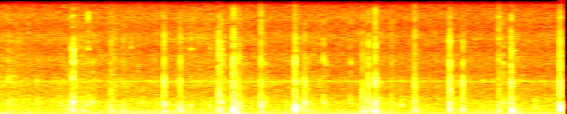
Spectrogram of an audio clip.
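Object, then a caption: Glossy plastic cosmetics pouch. Long polished fingernails tap rapidly on a small, red polka-dot, glossy plastic cosmetics bag lying flat with a barcode sticker, its pouch hollow. Each tap is a short, dry, crisp click that dies away at once, with a hollow plastic body and a bright edge. A quick, uneven series of taps plays over a soft, steady hiss.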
